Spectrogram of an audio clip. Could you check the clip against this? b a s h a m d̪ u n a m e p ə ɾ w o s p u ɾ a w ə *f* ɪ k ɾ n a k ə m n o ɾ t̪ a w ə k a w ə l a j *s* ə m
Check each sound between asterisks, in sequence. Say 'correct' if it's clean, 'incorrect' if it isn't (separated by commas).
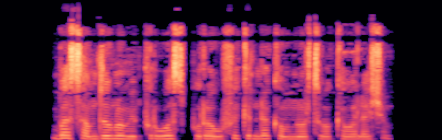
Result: correct, incorrect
